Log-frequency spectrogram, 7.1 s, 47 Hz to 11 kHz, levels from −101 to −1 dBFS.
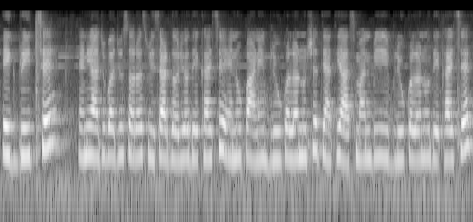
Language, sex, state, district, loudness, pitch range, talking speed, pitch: Gujarati, female, Gujarat, Gandhinagar, -18 LUFS, 225-240 Hz, 200 wpm, 230 Hz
